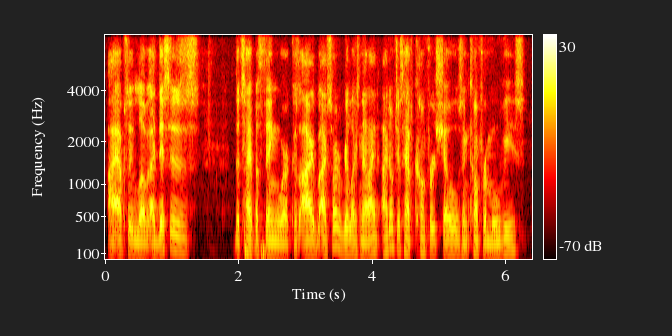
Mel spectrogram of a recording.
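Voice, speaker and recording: A man's voice: medium pitch, steady tone, fast talker, no echo. A man hosting a casual, conversational interview, often restarting his phrases and acting out little asides. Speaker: podcast host.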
